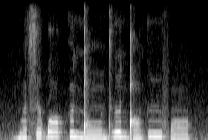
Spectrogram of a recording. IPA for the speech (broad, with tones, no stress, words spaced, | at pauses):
bə̃˩sə˩ɓɔ˥ kə̃˥ŋ͡ǃũː˩ dʱəː˥ŋ͡ǃɔ̃˩ kɨː˥fɔ̃˩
